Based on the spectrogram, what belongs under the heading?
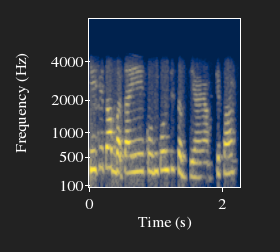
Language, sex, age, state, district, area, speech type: Urdu, female, 18-30, Delhi, Central Delhi, urban, conversation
